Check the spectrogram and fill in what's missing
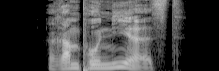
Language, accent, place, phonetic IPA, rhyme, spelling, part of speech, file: German, Germany, Berlin, [ʁampoˈniːɐ̯st], -iːɐ̯st, ramponierst, verb, De-ramponierst.ogg
- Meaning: second-person singular present of ramponieren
